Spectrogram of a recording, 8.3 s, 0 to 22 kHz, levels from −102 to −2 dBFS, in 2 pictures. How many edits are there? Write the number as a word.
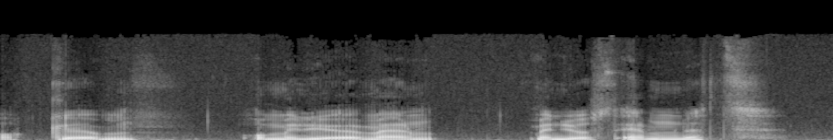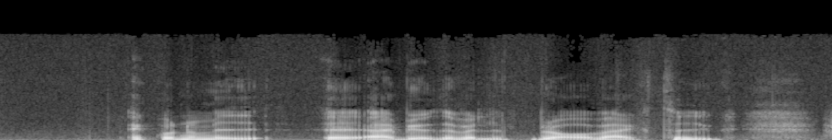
zero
